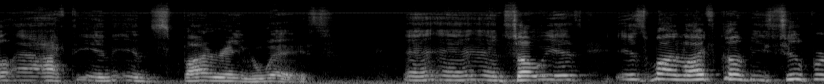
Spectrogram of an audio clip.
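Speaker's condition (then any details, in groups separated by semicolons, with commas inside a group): Cerebral palsy; from birth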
